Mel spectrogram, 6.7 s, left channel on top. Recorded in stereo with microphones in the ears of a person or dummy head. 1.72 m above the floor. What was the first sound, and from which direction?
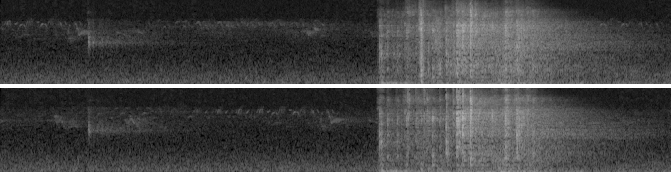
A finger snap, 10° left (ahead or behind).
